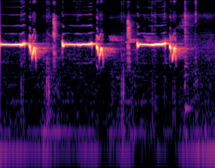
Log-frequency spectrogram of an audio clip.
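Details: Red-headed tailorbird (prenjak kepala merah) singing in a lively lure recording for attracting birds: a long, steady, high whistle drops into a quick buzzy chatter, repeated three times in a fast rhythm.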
